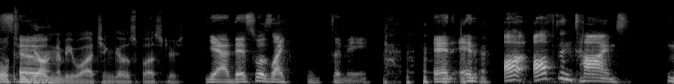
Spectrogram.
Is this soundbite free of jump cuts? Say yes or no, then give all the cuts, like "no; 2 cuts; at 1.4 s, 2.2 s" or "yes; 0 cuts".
no; 2 cuts; at 1.9 s, 3.3 s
